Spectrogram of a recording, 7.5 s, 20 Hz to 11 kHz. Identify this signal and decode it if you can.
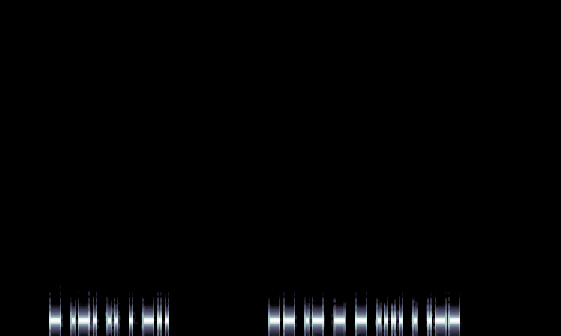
Morse code, heard as a keyed tone, about 25 wpm, 550 Hz. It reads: TRIED MATTHEW
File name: Ultimate Word List / 25WPM Ultimate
